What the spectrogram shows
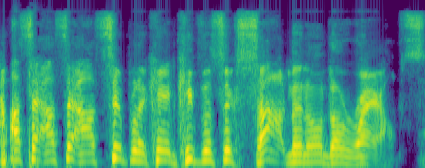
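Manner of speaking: blustery Southern cartoon rooster voice. Speaker describes what happens when he raises his voice: Foghorn Leghorn voice. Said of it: "That I turn into foghorn Leghorn".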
